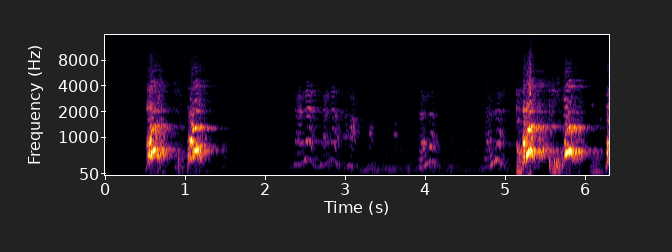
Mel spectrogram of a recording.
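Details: Barking from Milo, a pet dog welcoming mummy home: two loud barks open, soft talking follows, then another pair of sharp barks at the end.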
